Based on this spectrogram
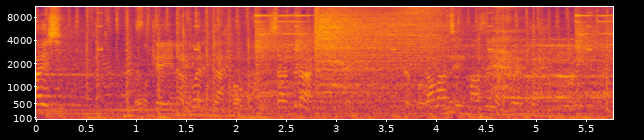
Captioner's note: man speaking in foreign language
